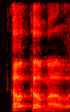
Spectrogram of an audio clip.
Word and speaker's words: Kokomo: so I appreciate the assistance from everybody and Kokomo is how we pronounce that one track uh that we are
